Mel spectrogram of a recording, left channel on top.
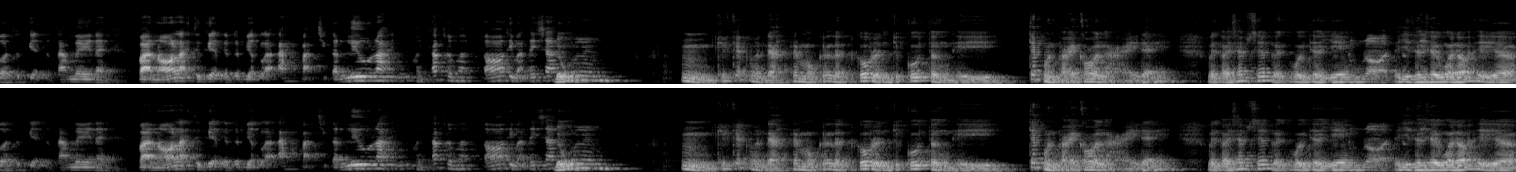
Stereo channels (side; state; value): both; normal; correlation 0.76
